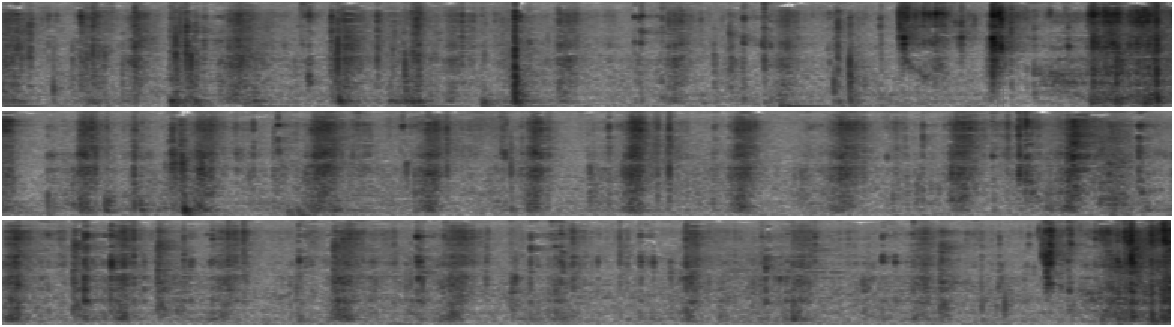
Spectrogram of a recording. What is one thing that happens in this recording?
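A young woman chews food wetly and smacks her lips close to a microphone.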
